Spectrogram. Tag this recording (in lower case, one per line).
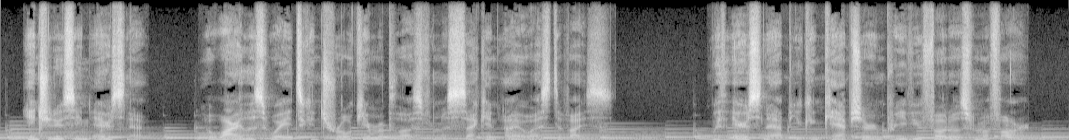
speech
music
